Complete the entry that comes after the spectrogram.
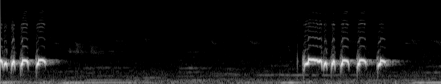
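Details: A local zebra dove with a strong voice calls to provoke nearby doves into answering: a short rolling burst of soft coos opens, then after a pause a longer run of about six quick, bouncing notes.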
